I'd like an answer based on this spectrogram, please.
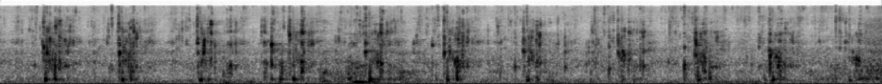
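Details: Close-miked Samoyed lapping up milk, its tongue making crisp, wet smacks roughly twice a second in an even rhythm, with a quiet room behind.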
